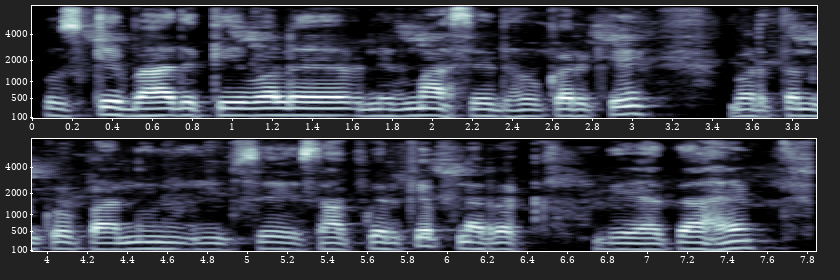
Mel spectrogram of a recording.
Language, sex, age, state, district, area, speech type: Hindi, male, 45-60, Uttar Pradesh, Chandauli, urban, spontaneous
